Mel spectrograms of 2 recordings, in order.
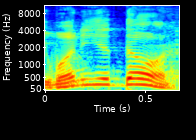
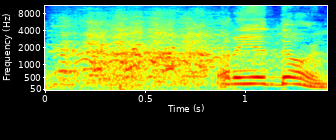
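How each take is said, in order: First: Said in the usual way. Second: Drawn out, higher, mock-baffled; slow incredulous repeat. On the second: Comic to audience member, slow mock-baffled repeat. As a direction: stretch it out in disbelief.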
